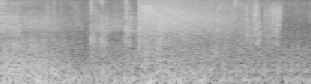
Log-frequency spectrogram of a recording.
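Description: A smoke grenade hisses as it spreads.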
